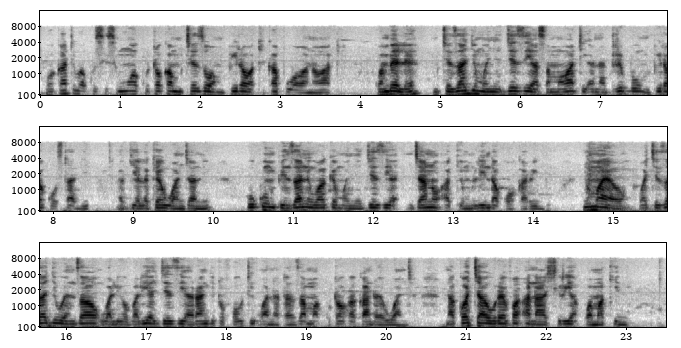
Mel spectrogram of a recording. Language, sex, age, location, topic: Swahili, male, 25-35, Nairobi, education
